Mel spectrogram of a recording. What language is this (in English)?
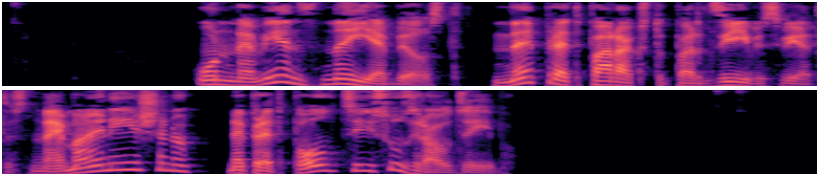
Latvian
